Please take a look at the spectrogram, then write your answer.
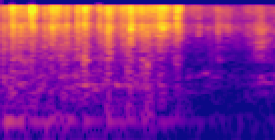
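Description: Pigeons coo in a loud, close burst over background noise, fading after about a second.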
